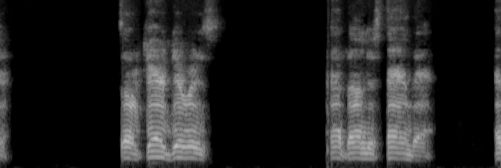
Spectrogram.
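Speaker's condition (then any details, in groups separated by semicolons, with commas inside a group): Laryngectomy; laryngectomy for cancer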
